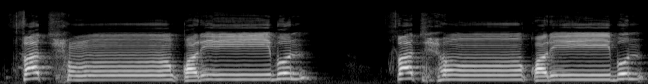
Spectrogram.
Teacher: دو پیش کی تنوین کے بعد قاف حروف اخفا میں سے آ رہا ہے، غنہ کر کے پڑھیں گے، اخفا کریں گے۔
